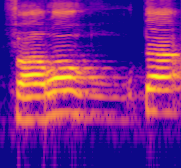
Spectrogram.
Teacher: غین کی آواز منہ کے اندر چلتی جائے، لمبا کھینچیں گے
